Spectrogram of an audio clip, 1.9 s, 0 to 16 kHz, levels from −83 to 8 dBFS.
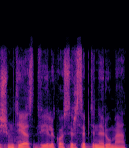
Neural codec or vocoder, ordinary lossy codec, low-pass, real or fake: none; Opus, 64 kbps; 10.8 kHz; real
